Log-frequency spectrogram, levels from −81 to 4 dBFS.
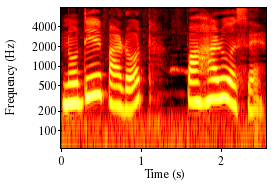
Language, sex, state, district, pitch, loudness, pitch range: Assamese, female, Assam, Kamrup Metropolitan, 285 Hz, -12 LUFS, 250-315 Hz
